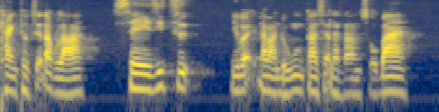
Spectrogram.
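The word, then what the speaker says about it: 誠実: Thì thành thực sẽ đọc là seijitsu.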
